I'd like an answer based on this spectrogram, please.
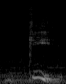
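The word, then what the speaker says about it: ぎ: You pronounce it as gi, as in like a karate gi.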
